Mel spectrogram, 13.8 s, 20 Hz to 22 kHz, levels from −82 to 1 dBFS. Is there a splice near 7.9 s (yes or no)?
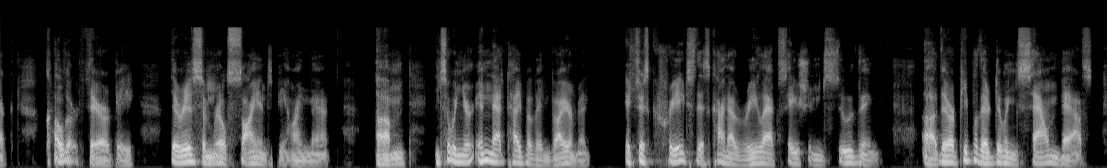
no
